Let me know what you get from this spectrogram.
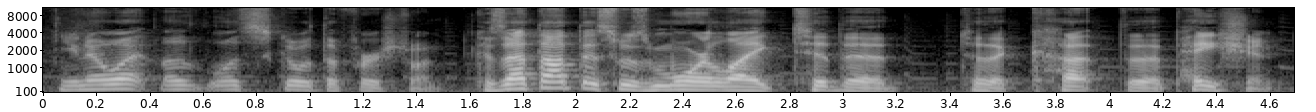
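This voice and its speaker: Speaking fast in a slightly high, animated voice with a fairly bright tone, this man narrates an interactive text game as a let's-play, thinking aloud about his choices and chatting casually. Faint music can be heard behind him.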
